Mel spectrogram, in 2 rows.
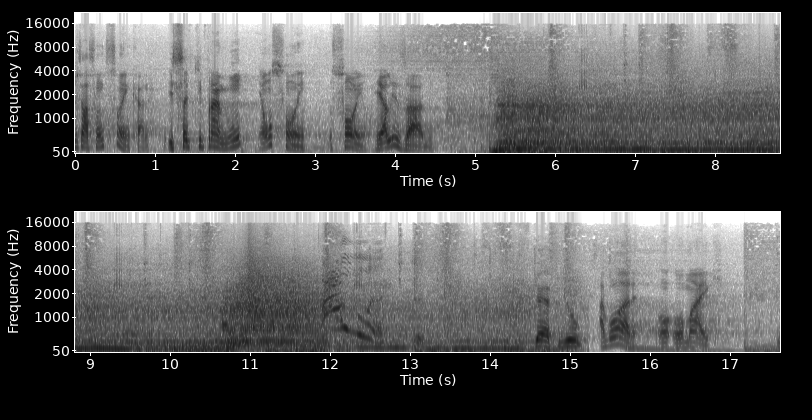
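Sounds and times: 
speech: 0.0s - 4.6s, 14.6s - 16.9s
car engine starting and running: 4.8s - 15.2s
people's excited voices: 10.7s - 13.0s.

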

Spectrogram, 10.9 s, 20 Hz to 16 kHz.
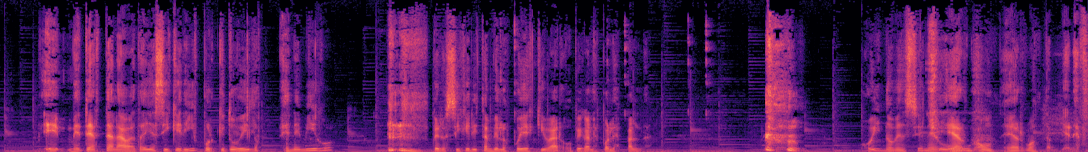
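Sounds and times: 
speech: 0.4s - 6.8s, 7.7s - 8.1s, 8.7s - 10.8s
harsh coughs: 3.9s - 4.3s, 7.6s - 8.1s
laughter: 9.3s - 9.9s.

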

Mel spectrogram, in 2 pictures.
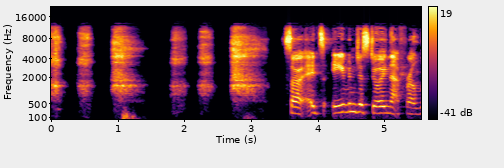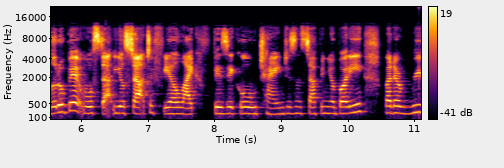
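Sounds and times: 
three-part deep belly and chest breathing: 0.0s - 3.3s
speech: 3.6s - 11.1s.

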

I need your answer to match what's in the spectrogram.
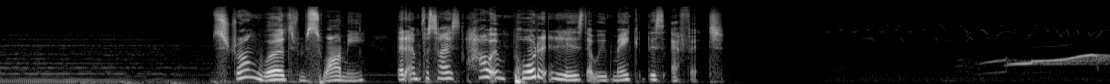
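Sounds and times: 
speech: 2.1s - 7.3s
faint fluttering high chirps: 9.4s - 11.1s
melodic siren-like tone gliding upward in pitch: 9.8s - 11.1s.

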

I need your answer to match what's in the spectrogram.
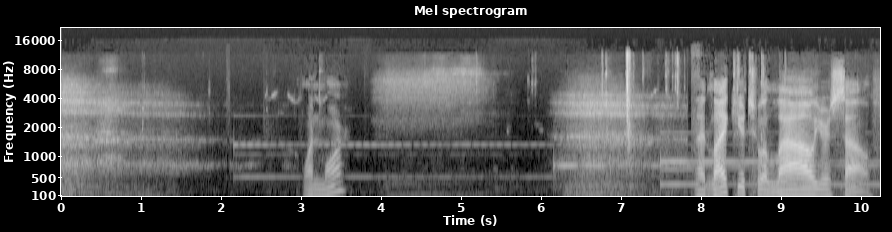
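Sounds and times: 
deep breath in and out: 0.0s - 2.4s, 3.8s - 5.5s, 6.1s - 7.9s
soft steady tones: 0.3s - 10.2s
speech: 3.0s - 3.6s, 7.9s - 10.2s.

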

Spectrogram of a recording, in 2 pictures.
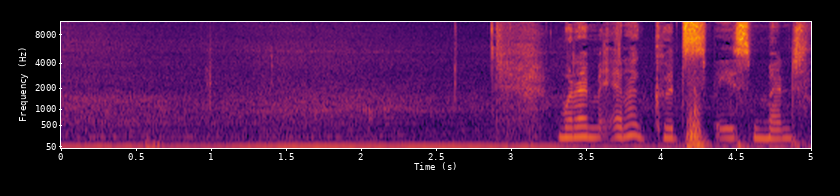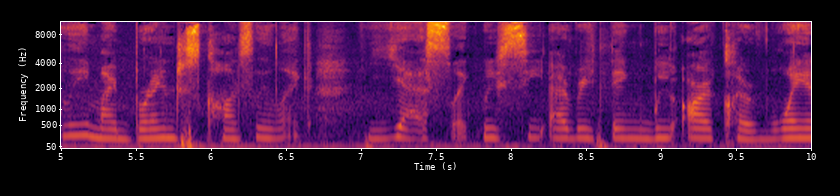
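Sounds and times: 
car passing by: 0.0s - 2.9s
speech: 3.3s - 10.0s.

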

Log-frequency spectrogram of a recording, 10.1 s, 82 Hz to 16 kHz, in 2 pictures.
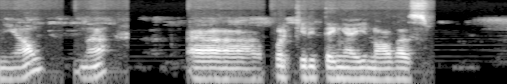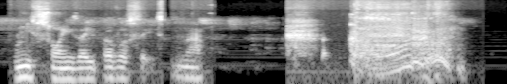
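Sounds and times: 
speech: 0.0s - 1.3s, 1.9s - 4.4s, 5.2s - 7.2s, 7.9s - 9.8s
person with a flu coughing: 8.6s - 9.8s.

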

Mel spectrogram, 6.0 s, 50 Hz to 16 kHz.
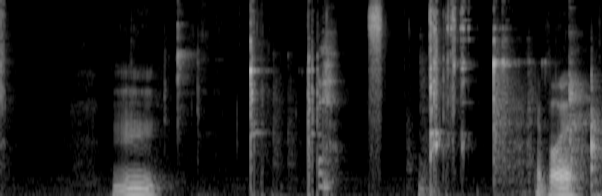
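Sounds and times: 
speech: 1.1s - 1.7s, 5.4s - 6.0s
beer bottle hiss: 3.7s - 3.9s.

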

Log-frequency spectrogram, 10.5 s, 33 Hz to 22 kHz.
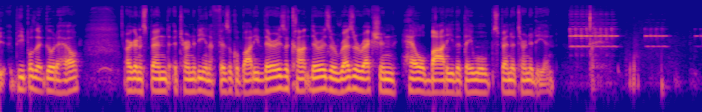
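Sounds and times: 
speech: 0.0s - 9.6s
phone alarm with bright repeating electronic tones: 8.6s - 10.5s.

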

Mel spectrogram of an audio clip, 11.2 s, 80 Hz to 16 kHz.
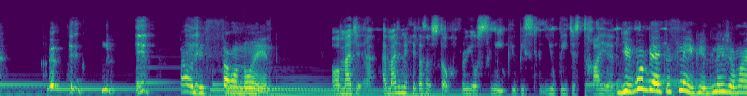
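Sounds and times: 
speech: 0.7s - 1.8s, 2.8s - 4.2s, 5.0s - 11.2s
person imitating hiccups: 0.7s - 2.3s.

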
